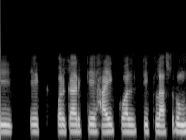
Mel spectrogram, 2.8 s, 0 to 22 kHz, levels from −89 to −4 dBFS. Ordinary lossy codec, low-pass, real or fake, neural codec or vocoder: none; 5.4 kHz; real; none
